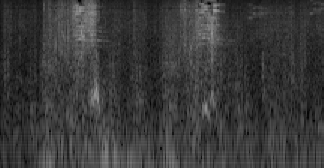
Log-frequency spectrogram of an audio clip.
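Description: A pickaxe strikes wood with sharp thwacks.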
